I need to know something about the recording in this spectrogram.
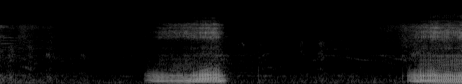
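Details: Sleeping Beagle, resting after play, snores indoors: two long rasping inhalations with harmonic bands, separated by about two seconds of quiet breathing.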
